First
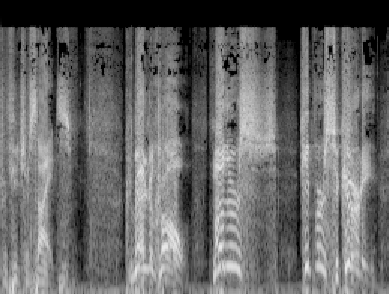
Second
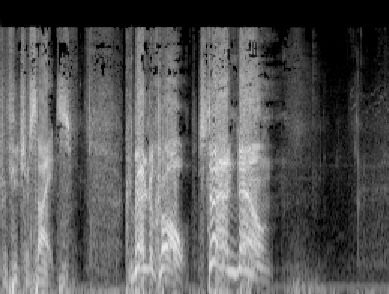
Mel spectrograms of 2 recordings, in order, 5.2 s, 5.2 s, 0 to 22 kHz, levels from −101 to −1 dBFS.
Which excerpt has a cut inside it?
second; 1 cut; at 2.6 s

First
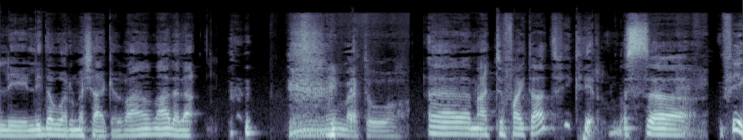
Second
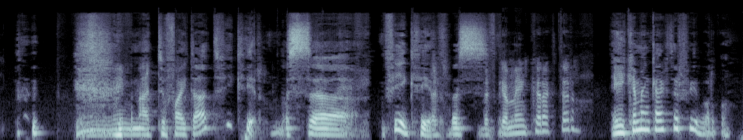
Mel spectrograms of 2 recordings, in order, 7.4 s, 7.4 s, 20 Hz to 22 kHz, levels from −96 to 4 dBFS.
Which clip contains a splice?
second; 1 cut; at 1.3 s

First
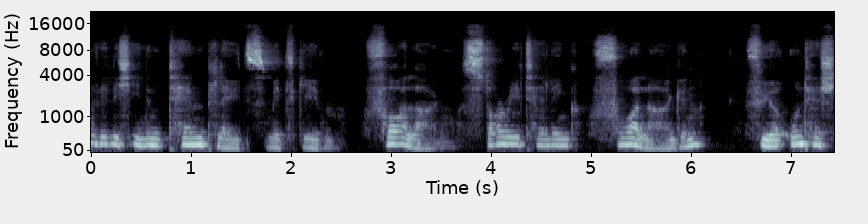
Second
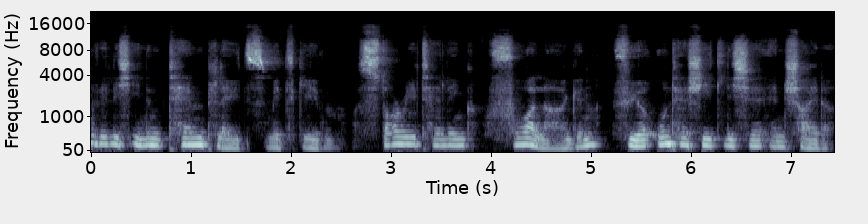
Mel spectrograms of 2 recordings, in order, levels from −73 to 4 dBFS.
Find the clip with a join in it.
second; 2 cuts; at 2.6 s, 5.2 s

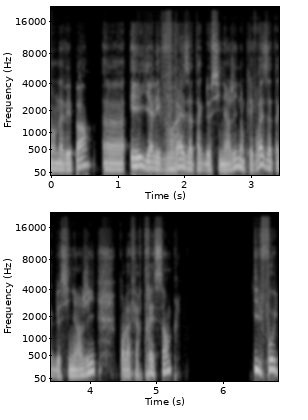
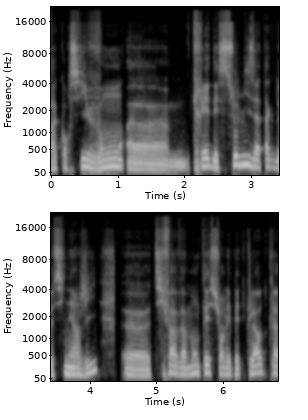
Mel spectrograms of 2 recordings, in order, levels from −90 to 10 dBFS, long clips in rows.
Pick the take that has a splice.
second; 1 cut; at 4.5 s

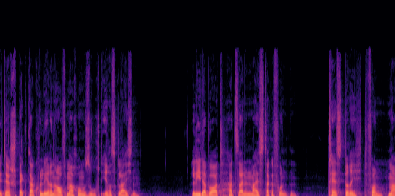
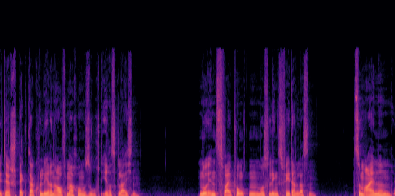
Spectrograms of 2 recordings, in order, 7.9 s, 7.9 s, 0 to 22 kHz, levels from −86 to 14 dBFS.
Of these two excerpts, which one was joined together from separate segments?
first; 2 cuts; at 3.6 s, 6.5 s

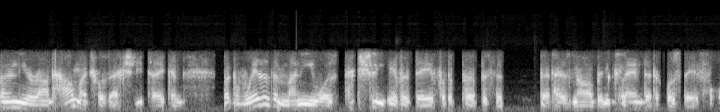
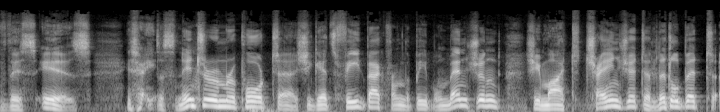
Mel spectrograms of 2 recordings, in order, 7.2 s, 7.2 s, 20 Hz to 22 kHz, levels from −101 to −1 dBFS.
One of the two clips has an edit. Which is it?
second; 1 cut; at 1.6 s

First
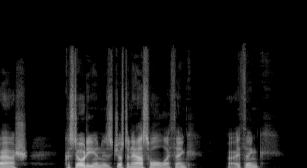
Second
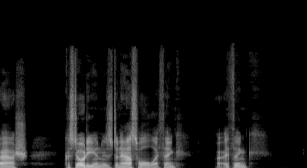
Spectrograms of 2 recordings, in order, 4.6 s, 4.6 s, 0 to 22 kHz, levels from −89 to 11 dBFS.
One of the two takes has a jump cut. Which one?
second; 1 cut; at 1.7 s

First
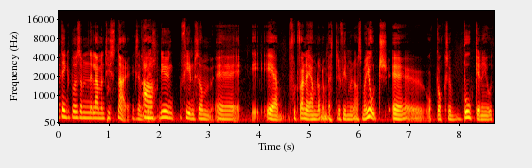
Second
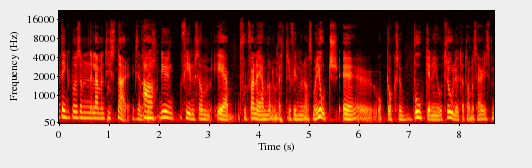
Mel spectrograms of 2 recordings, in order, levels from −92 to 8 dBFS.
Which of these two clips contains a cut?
second; 1 cut; at 3.0 s

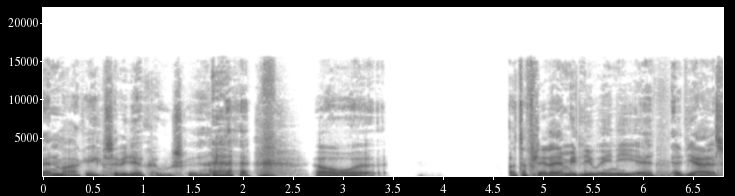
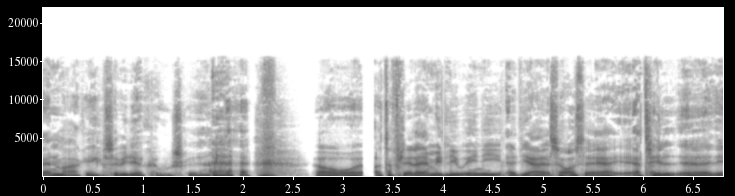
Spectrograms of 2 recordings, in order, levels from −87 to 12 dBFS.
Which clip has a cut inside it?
second; 3 cuts; at 3.2 s, 4.6 s, 5.9 s

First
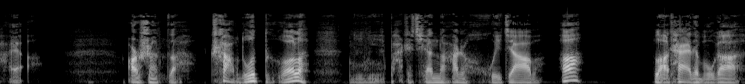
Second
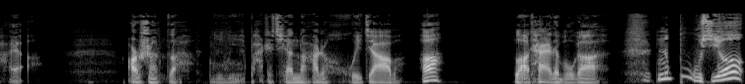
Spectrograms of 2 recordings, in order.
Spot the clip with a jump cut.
second; 1 cut; at 2.0 s

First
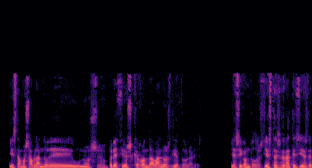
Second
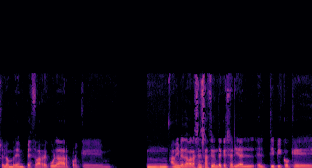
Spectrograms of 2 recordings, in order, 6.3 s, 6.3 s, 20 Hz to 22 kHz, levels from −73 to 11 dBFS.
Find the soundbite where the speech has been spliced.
first; 1 cut; at 4.4 s

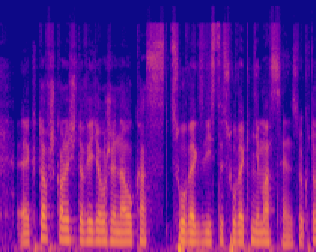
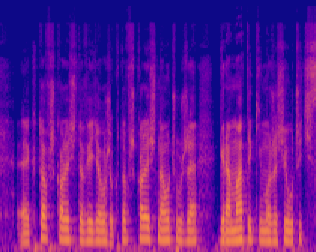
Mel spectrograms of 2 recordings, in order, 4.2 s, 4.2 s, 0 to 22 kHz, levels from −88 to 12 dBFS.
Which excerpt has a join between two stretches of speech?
second; 1 cut; at 1.4 s

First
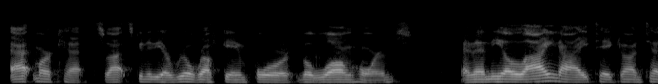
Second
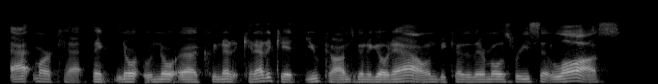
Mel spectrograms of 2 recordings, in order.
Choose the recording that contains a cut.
second; 1 cut; at 0.9 s

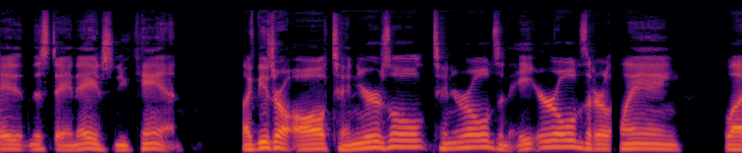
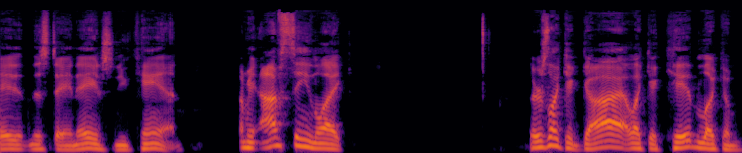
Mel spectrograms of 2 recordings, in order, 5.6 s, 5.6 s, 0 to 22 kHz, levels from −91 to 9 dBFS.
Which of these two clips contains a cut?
first; 2 cuts; at 1.7 s, 4.5 s

